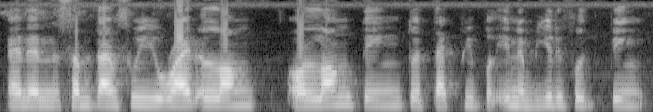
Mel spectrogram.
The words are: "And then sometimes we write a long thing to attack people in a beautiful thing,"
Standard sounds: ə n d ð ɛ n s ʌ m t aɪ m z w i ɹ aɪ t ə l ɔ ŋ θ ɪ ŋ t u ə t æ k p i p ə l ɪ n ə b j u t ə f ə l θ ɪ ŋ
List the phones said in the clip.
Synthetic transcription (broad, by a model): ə n d ɛ n s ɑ m t aɪ m s w i w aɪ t ə l ɔ ŋ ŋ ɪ ŋ t u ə t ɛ k p i p ə l ɪ n ə b j u t ə f ə l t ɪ ŋ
